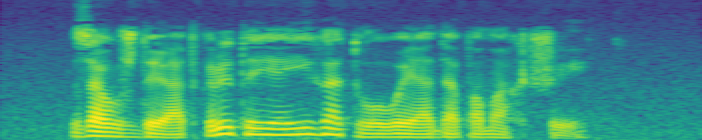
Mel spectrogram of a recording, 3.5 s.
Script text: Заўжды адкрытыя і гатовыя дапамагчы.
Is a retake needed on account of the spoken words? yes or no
no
